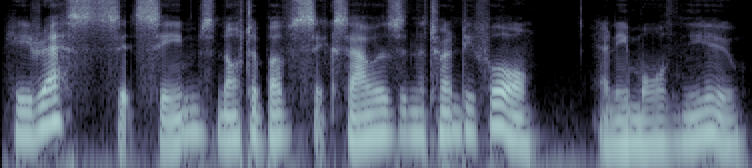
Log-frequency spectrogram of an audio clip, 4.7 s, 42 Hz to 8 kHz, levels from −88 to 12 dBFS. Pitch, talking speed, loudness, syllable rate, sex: 110 Hz, 190 wpm, -21 LUFS, 4.8 syllables/s, male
